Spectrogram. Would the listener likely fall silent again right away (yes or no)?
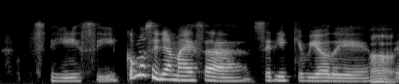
no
